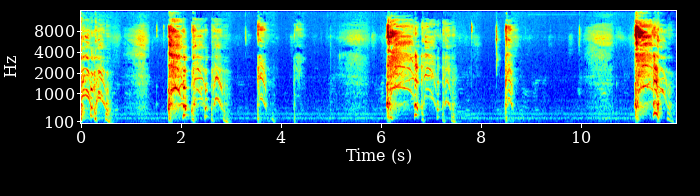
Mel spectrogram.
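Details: Adult hanging out washing to dry has a sudden tickly-throat cough: repeated short, harsh coughs in clusters.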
